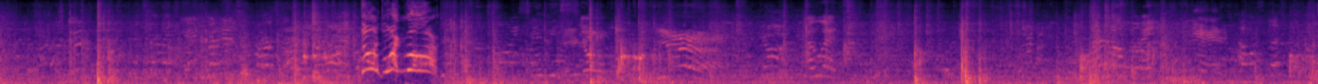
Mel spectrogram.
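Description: Bowling alley noise: children's voices and chatter with a few sharp knocks.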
